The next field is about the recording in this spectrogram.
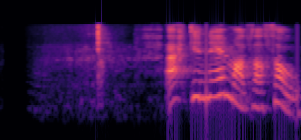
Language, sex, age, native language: Icelandic, male, 10, Icelandic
